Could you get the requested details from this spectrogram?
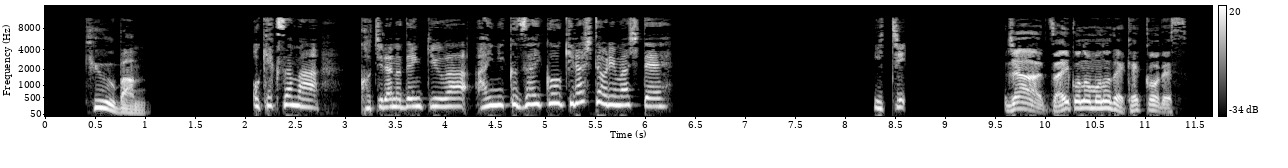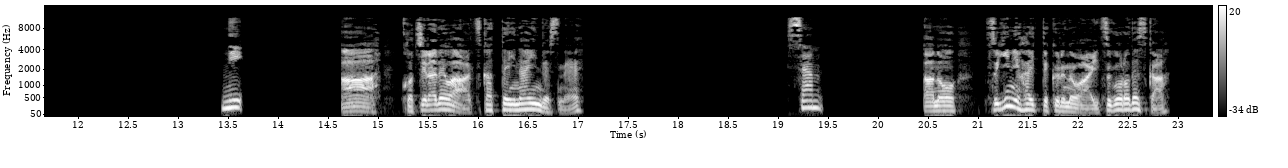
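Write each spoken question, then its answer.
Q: お客様、こちらの電球はあいにく在庫を切らしておりまして。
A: 3: あの、次に入ってくるのはいつ頃ですか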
